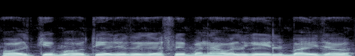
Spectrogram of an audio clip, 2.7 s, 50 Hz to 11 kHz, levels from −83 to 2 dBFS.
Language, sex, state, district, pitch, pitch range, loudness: Bhojpuri, male, Uttar Pradesh, Gorakhpur, 160 Hz, 155-160 Hz, -11 LUFS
